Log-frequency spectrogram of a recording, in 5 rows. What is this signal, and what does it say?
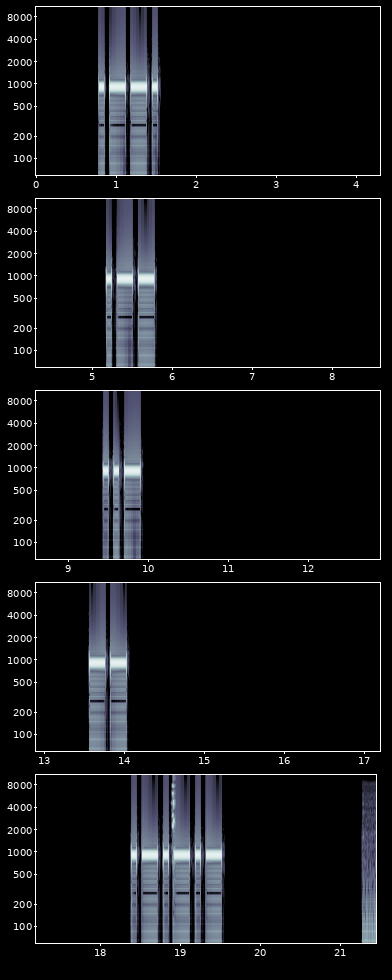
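Morse code, heard as a keyed tone, about 18 wpm, 920 Hz. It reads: P W U M .
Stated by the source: Morse code lesson for learning the letters K and X, from the SP9MOA Niepołomicki Klub Krótkofalowców course.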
